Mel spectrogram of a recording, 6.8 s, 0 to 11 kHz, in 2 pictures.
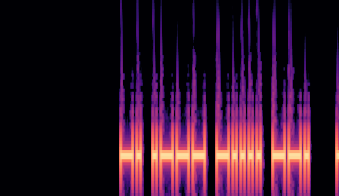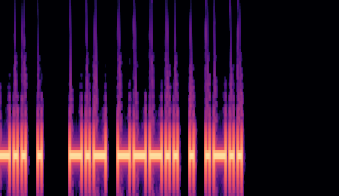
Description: Morse code, heard as a keyed tone, about 32 wpm, 700 Hz. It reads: NJ6G DE K8EL
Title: USA Callsign DE Callsign - 4 Characters - 30wpm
